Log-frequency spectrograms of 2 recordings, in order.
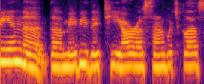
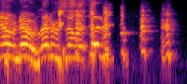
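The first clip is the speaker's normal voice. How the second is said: mock high-pitched hollering yell; 8 semitones higher than usual. Imitating a husband who is probably screaming from the living room: imitating someone screaming. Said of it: "He's probably screaming from the living room".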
